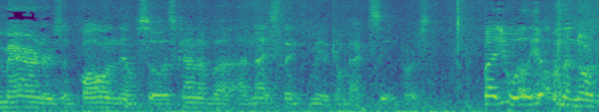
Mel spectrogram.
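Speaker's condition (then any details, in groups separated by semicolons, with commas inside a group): No condition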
